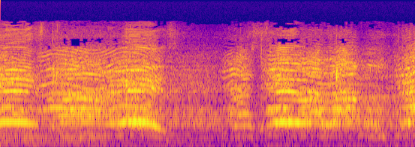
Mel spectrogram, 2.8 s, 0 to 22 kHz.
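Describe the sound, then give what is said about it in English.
Thousands of demonstrators at a street protest in Spain shout together, a dense roar of many voices that swells in loud waves, with individual raised cries rising above the mass. “Thousands of demonstrators flooded streets, and so did 8,000 police, some in plain clothes and masks, with helicopters overhead.”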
